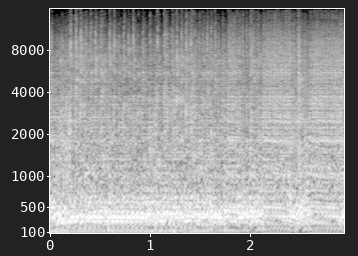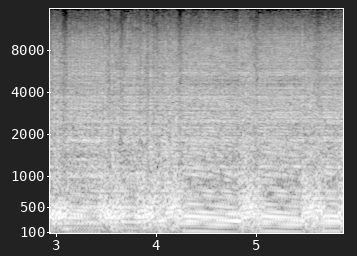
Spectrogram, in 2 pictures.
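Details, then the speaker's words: Pulling engine "Plan B" running methanol, first fire-up after annealed head gasket install and timing adjustment: loud steady note swelling and easing with throttle, no misses or knocks; timing good, head gasket seems sealed, carburetor still needs tweaking. "y'all that's gonna do it for this video we got Plan B fired up sounds pretty good head gasket seems like it's all still sealed up uh timing sounds good now that I adjusted it"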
